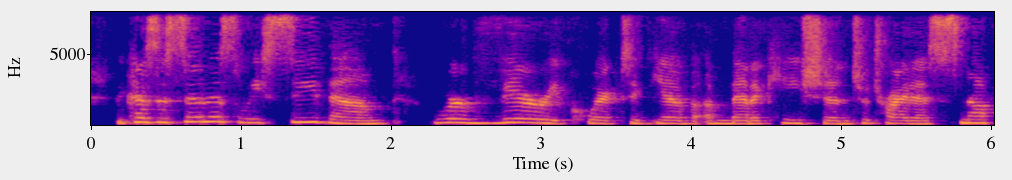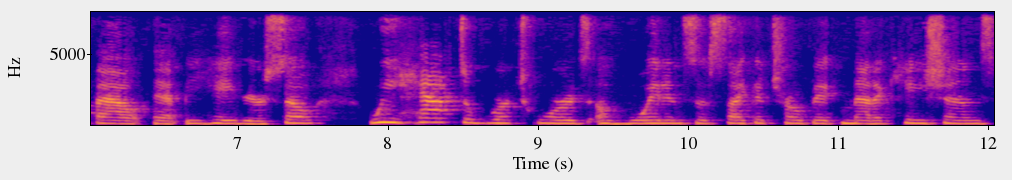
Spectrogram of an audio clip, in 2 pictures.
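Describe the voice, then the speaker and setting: With a plain, everyday voice, a woman speaks at a moderate pace, her fairly high pitch showing ordinary pitch variation. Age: 60s. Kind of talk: presentation. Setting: virtual symposium.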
